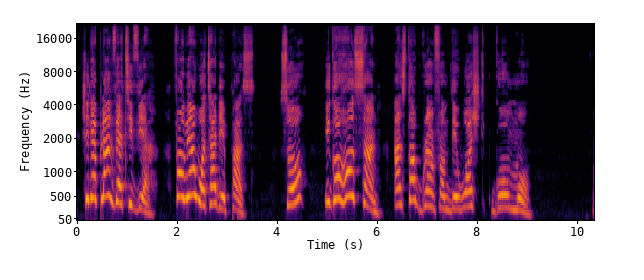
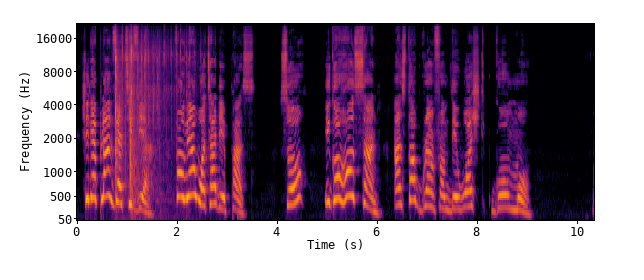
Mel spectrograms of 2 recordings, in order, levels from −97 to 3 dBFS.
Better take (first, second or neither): first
